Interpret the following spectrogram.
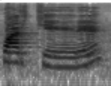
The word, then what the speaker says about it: quartiere: Quando a pronúncia aqui, quando nós temos o QU ou o GU no italiano, é sempre aquele U é sempre pronunciado. Então, nesse caso aqui, ó, é quartiere, ok?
